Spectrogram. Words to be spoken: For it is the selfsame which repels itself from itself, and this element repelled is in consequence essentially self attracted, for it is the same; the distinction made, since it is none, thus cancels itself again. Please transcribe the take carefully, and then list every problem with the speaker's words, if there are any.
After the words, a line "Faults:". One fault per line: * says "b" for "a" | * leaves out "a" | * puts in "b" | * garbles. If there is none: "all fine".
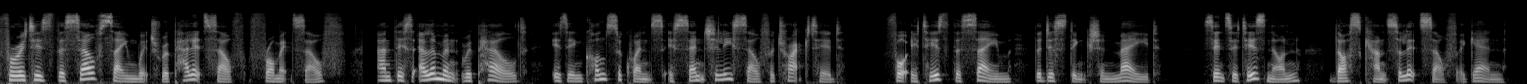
For it is the selfsame which repel itself from itself, and this element repelled is in consequence essentially self attracted, for it is the same; the distinction made, since it is none, thus cancel itself again.
Faults:
* says "repel" for "repels"
* says "cancel" for "cancels"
